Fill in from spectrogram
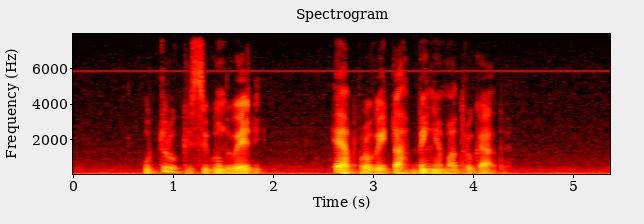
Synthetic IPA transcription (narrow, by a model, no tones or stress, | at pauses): ʊt̪ɾukɪseɡũnd̪ʊelɪ | ɛapɾovejt̪aɾbẽj̃ɐmad̪ɾuɡa̰d̪ɐ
